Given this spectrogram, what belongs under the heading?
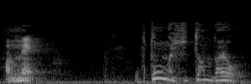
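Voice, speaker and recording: A sly young boy coaxes and teases, stretching every word of his story, as a man puts him on. The voice sits high with a gravelly edge. It comes from a muffled live recording with an audience laughing. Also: lively intonation, crowd noise. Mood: teasing. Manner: coaxing, teasing, drawn-out storytelling. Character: sly cheeky young boy wheedling coins. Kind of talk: traditional comic storytelling performance.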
